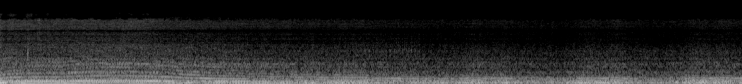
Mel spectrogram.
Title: Chevy Cruze Rough Idle and Check Engine Light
